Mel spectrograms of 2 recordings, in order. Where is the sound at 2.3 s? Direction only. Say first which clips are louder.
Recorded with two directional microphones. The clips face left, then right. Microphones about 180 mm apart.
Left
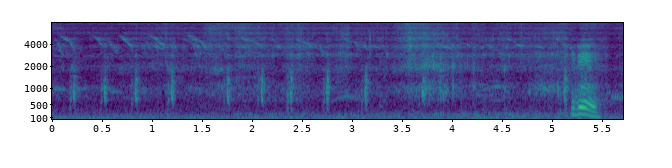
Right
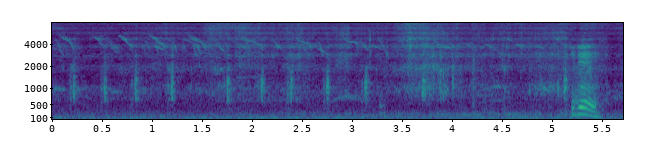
Left 2 dB; 45° left (ahead or behind).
